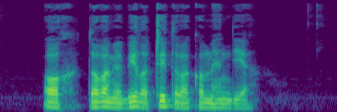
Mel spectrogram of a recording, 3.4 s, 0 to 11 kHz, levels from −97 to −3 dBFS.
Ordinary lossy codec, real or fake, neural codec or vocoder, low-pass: MP3, 48 kbps; real; none; 9.9 kHz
